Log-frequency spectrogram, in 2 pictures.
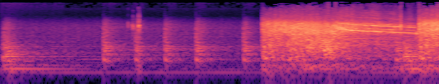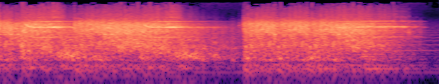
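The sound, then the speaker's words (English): Pistol shots as a gunman fans the hammer with a bandaged hand, firing at a fixed point on a sheet of metal. Five sharp bangs come in quick succession, followed by a loud, sustained roar. “He fans the catch with his bandaged hand, aiming at a fixed point on the metal, producing one large dent.”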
